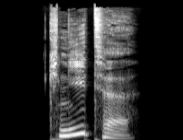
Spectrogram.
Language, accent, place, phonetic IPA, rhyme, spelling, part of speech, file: German, Germany, Berlin, [ˈkniːtə], -iːtə, kniete, verb, De-kniete.ogg
- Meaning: inflection of knien: 1. first/third-person singular preterite 2. first/third-person singular subjunctive II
